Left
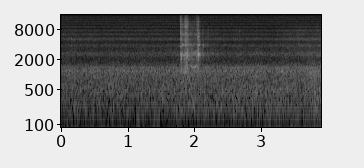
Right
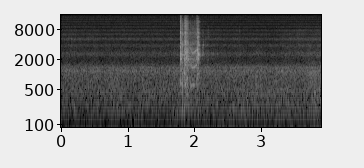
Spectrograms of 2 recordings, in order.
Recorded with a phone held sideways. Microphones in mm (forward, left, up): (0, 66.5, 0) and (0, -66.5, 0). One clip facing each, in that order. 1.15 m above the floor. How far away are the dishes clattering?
No dishes clattering in this recording.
